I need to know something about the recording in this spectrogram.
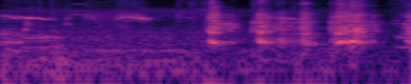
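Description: Chickens on a roost clucking in short, grumbling calls, with several louder ones crowding together in the second half, as they squabble over who gets the best spot on the perch.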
